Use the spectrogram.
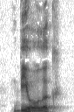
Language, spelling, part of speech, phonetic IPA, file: Russian, биолог, noun, [bʲɪˈoɫək], Ru-биолог.ogg
- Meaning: biologist (male or female)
